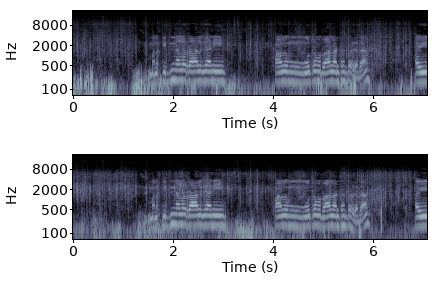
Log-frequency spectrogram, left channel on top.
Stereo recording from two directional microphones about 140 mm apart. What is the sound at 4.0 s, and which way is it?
Speech, 5° left (ahead or behind).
